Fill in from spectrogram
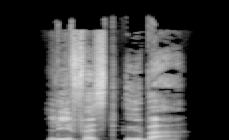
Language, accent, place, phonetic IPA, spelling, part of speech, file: German, Germany, Berlin, [ˌliːfəst ˈyːbɐ], liefest über, verb, De-liefest über.ogg
- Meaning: second-person singular subjunctive II of überlaufen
